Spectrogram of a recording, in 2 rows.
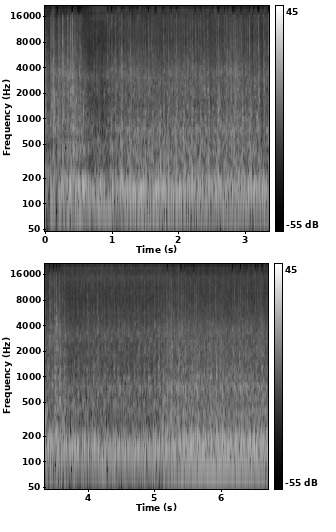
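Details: Carbureted Chevy 350 small-block on a test rack, first fire-up before warm-up, timing set on the fly: a deep, steady V8 idle, even and unbroken, with no knocks, misses or ticks; it sounds healthy despite a small gas leak.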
